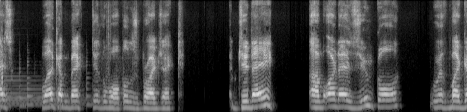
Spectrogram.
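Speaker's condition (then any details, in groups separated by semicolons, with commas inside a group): Friedreich's ataxia; spasticity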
